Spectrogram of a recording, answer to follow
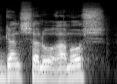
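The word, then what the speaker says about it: Gonçalo Ramos: que le flocage de Ganchal Ramosche. Là je l'ai dit à la portugaise, c'est comme ça qu'il faut le prononcer.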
